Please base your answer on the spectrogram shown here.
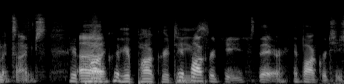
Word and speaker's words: Hippocrates: Hippocrates. There, Hippocrates. Just think of Socrates, but Hippo. Hippocrates.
